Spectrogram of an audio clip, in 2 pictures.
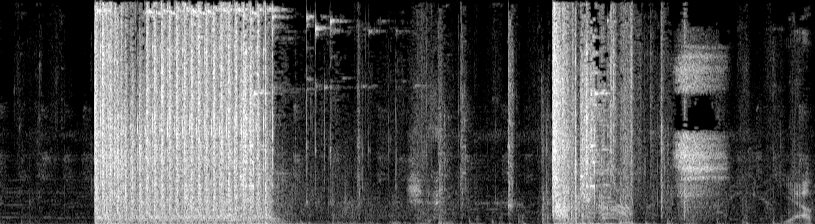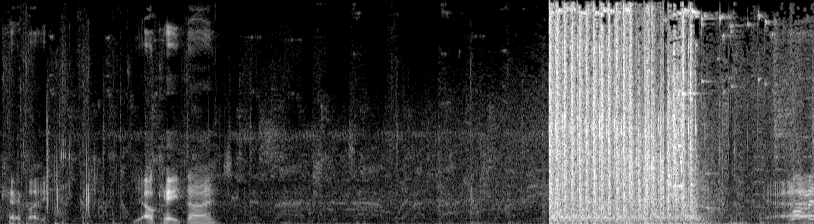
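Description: An automatic rifle fires in rapid, loud bursts.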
